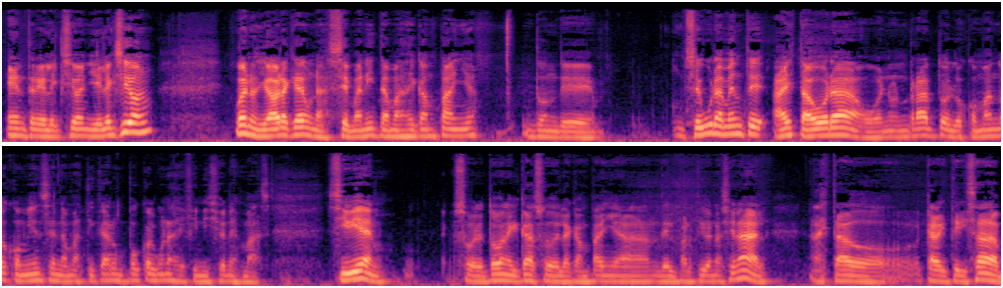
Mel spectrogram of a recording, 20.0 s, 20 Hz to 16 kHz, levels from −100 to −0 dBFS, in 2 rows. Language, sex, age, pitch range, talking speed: Spanish, male, 40-59, 110-140 Hz, 145 wpm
